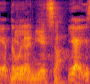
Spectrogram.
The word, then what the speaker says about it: milanesa: Milanesa.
